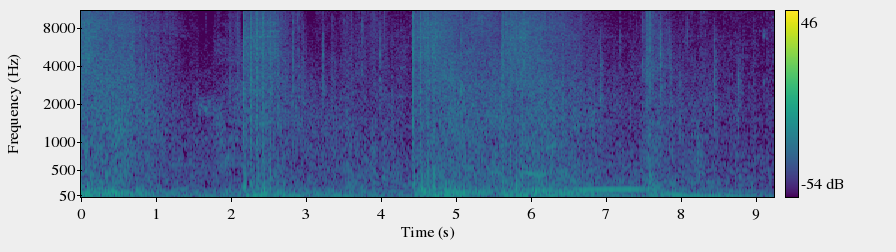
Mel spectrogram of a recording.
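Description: Rapid bursts from the Kuva Grattler arch gun in the sci-fi shooter Warframe: loud, close, crackling volleys that start abruptly at several points and run on as continuous chattering fire.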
